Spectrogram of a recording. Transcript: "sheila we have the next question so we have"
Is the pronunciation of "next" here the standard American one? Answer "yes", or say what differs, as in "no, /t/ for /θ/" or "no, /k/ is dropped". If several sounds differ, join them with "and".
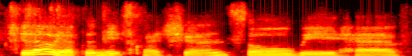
yes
